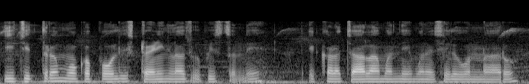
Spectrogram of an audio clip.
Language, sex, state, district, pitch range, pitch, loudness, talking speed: Telugu, male, Telangana, Hyderabad, 115-130 Hz, 125 Hz, -19 LUFS, 115 wpm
